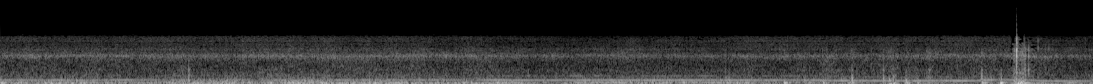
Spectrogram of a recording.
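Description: Jet ski engine running at speed with a steady note over the rushing hiss of its jet wake spray. The engine note drops slightly about eight seconds in.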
